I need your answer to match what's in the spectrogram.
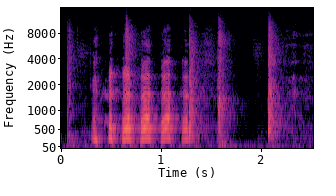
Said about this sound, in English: Throwing in that double clap just to fuck people up.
